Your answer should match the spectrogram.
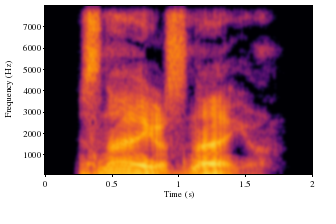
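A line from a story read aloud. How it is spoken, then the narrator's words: Gloomy. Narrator (Russian): мрачно сказал он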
